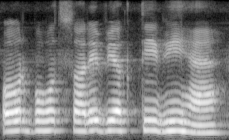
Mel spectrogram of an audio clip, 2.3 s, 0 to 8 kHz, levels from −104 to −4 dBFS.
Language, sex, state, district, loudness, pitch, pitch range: Hindi, female, Uttar Pradesh, Shamli, -14 LUFS, 205 Hz, 200-210 Hz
